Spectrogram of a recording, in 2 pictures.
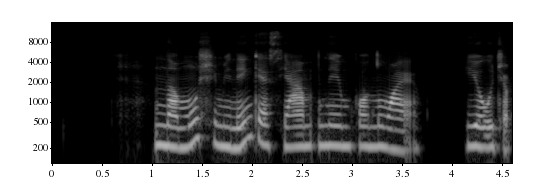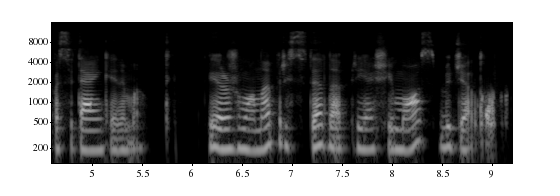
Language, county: Lithuanian, Klaipėda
